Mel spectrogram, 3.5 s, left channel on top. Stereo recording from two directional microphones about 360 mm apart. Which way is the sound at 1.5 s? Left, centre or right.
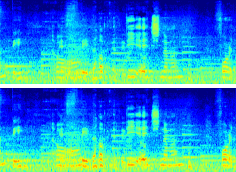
Right.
